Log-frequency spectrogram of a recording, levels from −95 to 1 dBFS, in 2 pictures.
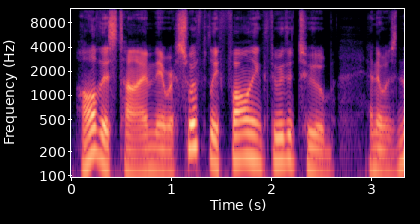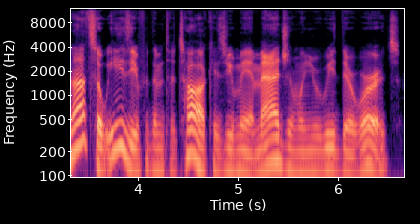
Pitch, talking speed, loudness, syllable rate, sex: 125 Hz, 260 wpm, -19 LUFS, 5.8 syllables/s, male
